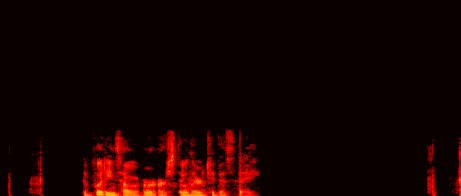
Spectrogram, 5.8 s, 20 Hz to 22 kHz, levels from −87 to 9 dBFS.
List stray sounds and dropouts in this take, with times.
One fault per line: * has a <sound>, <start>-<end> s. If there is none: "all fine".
all fine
